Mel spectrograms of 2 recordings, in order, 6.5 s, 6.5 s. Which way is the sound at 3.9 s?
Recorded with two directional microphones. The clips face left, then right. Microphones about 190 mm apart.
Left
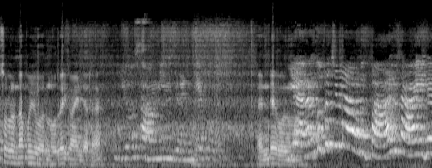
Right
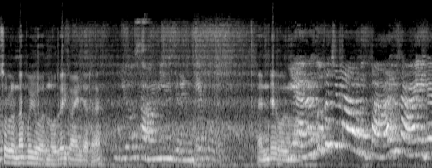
Centre (ahead or behind).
